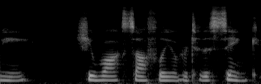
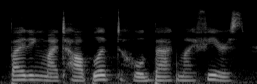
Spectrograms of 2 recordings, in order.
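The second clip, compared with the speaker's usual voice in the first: usual speaking voice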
